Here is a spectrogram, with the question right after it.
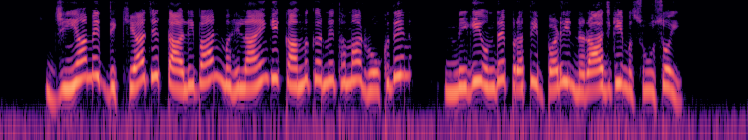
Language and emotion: Dogri, angry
